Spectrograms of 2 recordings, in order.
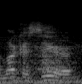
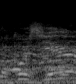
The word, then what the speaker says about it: LaCoursiere: you heard that jimmy lennon jr i introduced the coursier as la casire there is some question as to the pronunciation of his name and uh he has actually said different things from different people so we're going la corsiere and sylvia it's going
